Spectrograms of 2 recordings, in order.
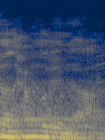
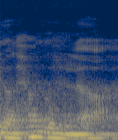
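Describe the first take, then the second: First: It is said more loudly. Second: It is said at normal loudness.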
